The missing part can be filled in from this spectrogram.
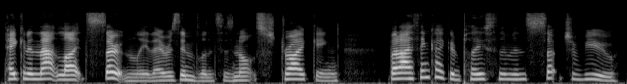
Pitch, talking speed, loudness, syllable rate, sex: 220 Hz, 200 wpm, -20 LUFS, 5.1 syllables/s, female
